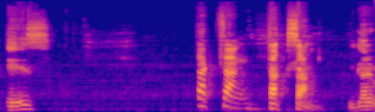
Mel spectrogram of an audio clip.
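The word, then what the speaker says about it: Taktsang: Taksang.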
